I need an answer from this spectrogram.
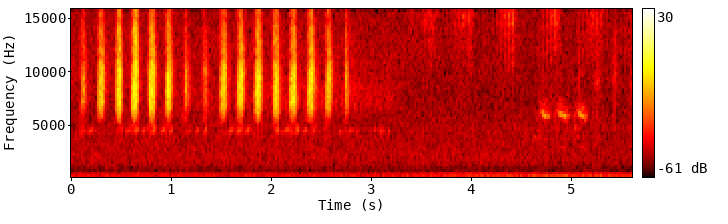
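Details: Penumbra grasshopper, Chorthippus vagans, recorded at Mörnsheim, Germany, on 14 July 2023: a short series of about a dozen sharp, high rasping pulses, followed by near silence and a few faint, thin ticks.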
